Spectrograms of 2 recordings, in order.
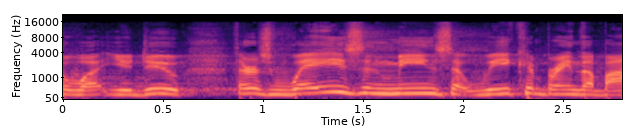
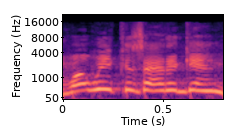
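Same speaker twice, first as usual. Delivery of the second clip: high, quick clueless question; lightly mocking, pitched up and rushed; clueless guys; 11 semitones higher than usual. Preacher imitates guys asking about the week, mock clueless. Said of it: "Guys are like".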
